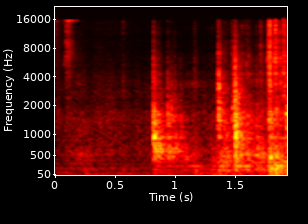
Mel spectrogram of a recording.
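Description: A coin clinks into a slot.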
